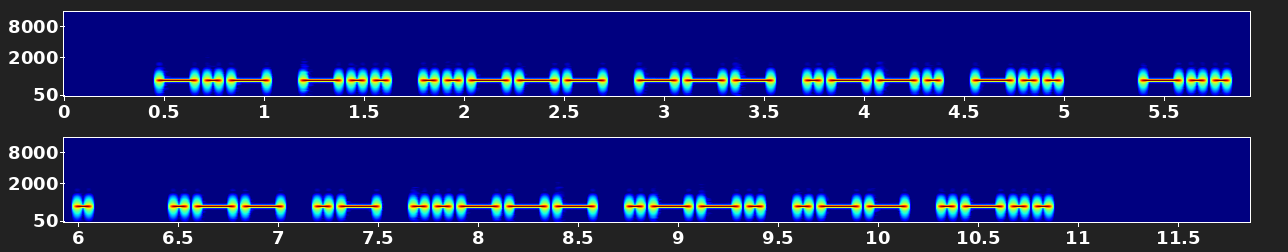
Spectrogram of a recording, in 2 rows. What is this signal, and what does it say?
Morse code, heard as a keyed tone, about 20 wpm, 700 Hz. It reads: KD2OPD DE WA2PWL
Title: USA Callsign DE Callsign 20wpm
